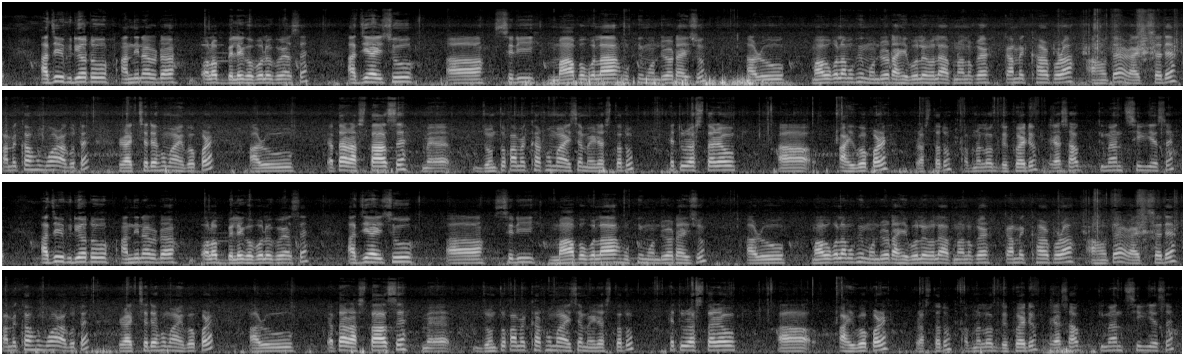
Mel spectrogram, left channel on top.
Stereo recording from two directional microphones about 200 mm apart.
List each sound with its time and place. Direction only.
0.4 s speech: centre (ahead or behind)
